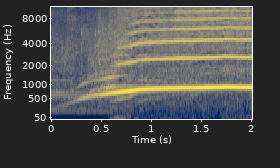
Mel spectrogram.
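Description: A long, very loud whooping cheer from someone close to the recording device. It rises in pitch, holds one high pitch, then drops off sharply as applause begins.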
